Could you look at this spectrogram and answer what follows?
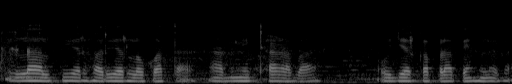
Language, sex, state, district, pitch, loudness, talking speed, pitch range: Hindi, female, Uttar Pradesh, Ghazipur, 155 Hz, -42 LUFS, 130 wpm, 150-160 Hz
